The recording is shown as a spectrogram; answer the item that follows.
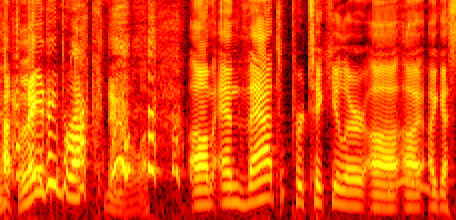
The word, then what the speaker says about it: Bracknell: Yeah, Lady Bracknell.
